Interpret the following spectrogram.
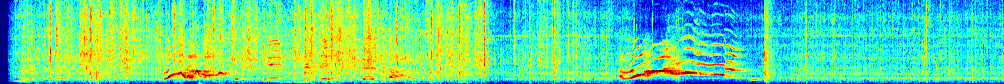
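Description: Children's high-pitched voices calling out twice, over light clicking and clatter from a plastic Hot Wheels track set being handled.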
